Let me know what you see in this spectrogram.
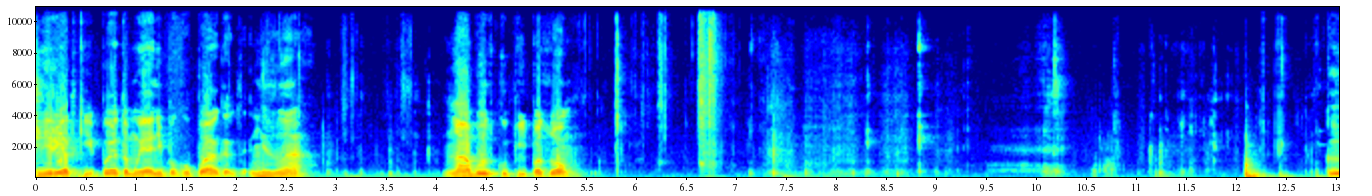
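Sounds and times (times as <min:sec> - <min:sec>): chewing crunchy wafer: 0:05.4 - 0:12.8.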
